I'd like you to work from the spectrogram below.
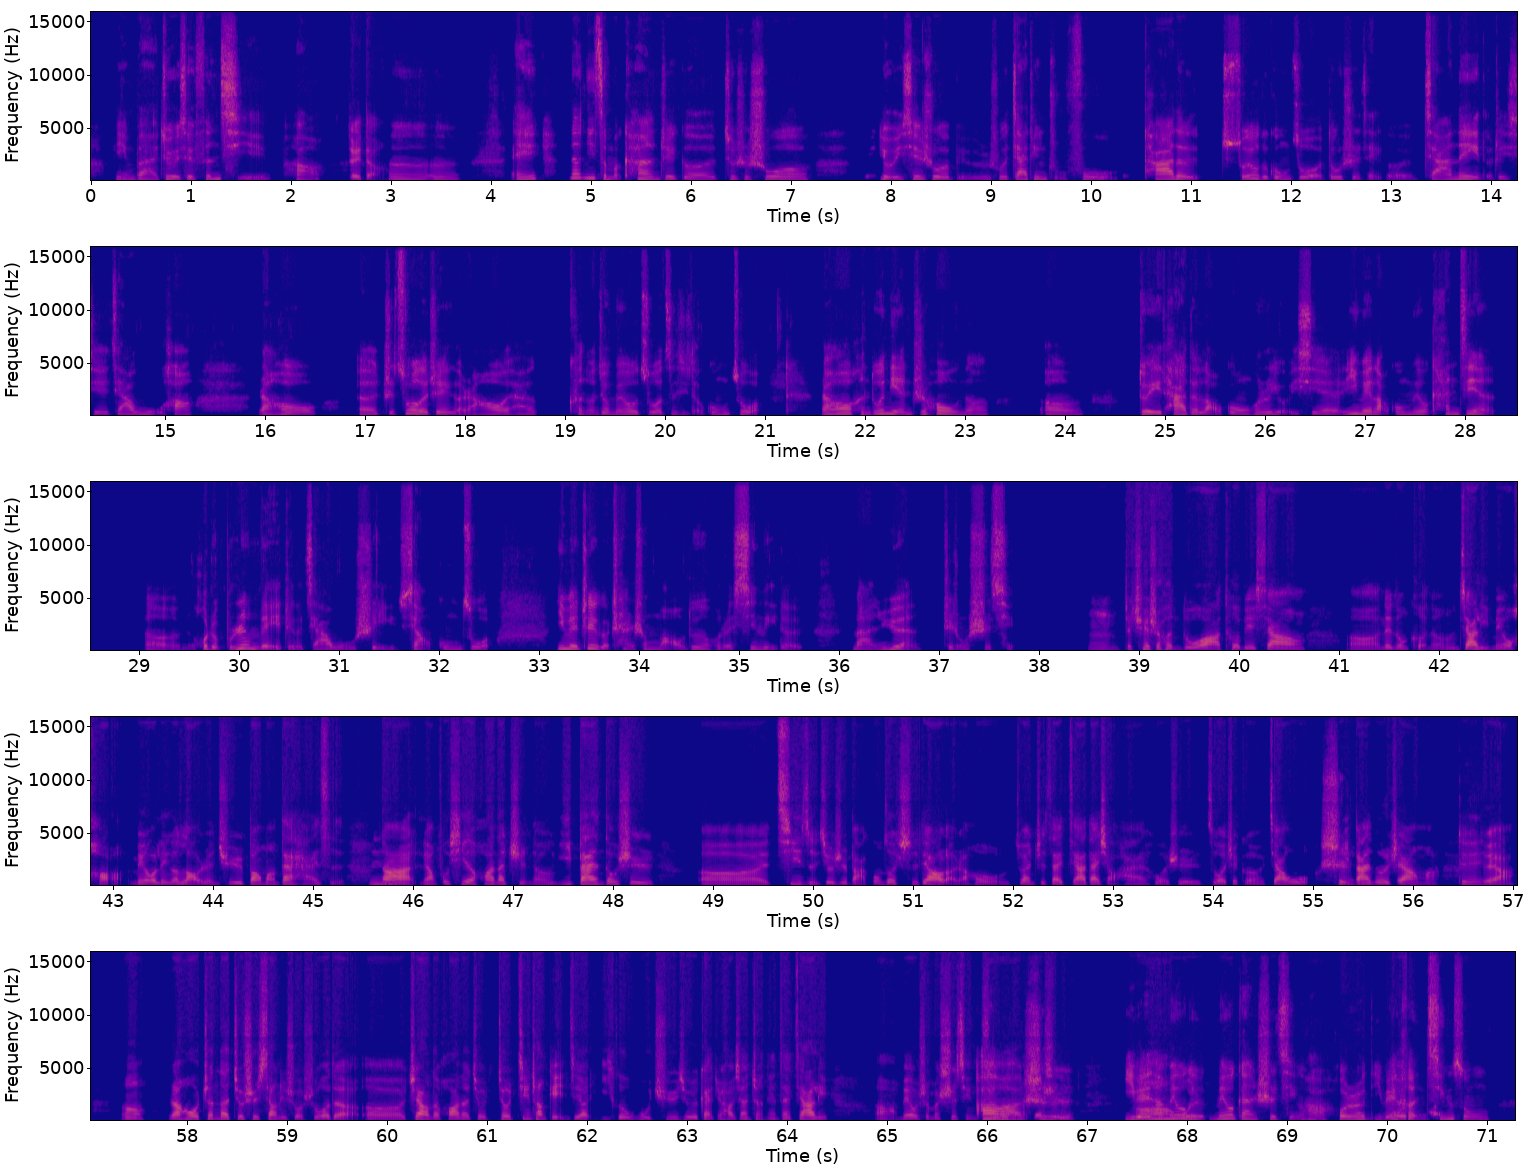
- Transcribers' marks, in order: none
- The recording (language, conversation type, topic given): Chinese, podcast, 如何更好地沟通家务分配？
